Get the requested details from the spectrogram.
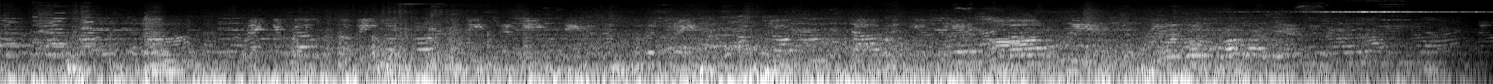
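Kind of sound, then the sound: vehicle, steam train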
